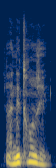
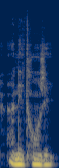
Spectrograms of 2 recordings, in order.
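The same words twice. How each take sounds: First: High, loud exclamation of protest; exclaimed protest. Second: Said in the usual way. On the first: A narrator's reading. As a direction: throw the word back, louder and higher. (exclamation, voix haute et forte) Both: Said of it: "s'écria monsieur Lidney".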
